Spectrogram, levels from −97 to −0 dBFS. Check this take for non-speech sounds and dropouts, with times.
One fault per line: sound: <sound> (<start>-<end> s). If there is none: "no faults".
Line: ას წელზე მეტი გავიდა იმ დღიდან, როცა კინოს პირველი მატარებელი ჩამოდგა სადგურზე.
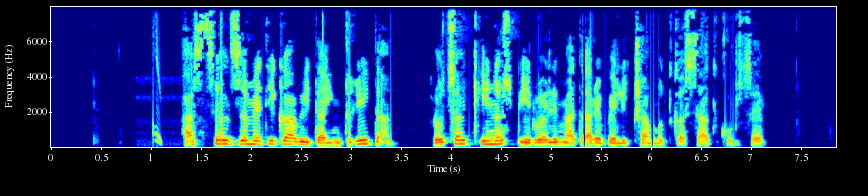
sound: chirp (1.0-1.1 s)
